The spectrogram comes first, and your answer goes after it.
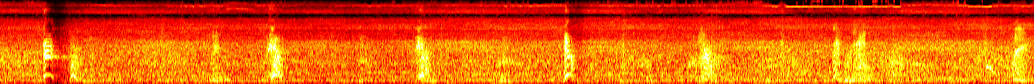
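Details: A small pet dog reacts to a vacuum cleaner running indoors. Short, sharp barks and yips come at irregular intervals, about every one to two seconds, over the steady whir of the vacuum.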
